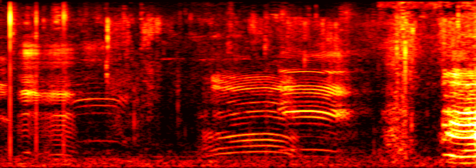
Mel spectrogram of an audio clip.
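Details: Female tame cows in a group on a road call the herd: quieter, more distant drawn-out moos in the middle, then a sudden louder call at the end, in a calm background.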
